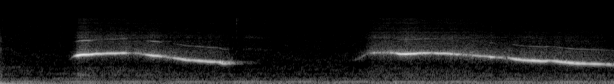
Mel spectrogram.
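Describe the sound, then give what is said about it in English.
Two long, thin, delicate human whistles, each sliding slowly downward in pitch like a birdcall, separated by a short pause. Clear over a faint low hum, with no talking. “A very long and delicate whistle that is similar to that of a bird.”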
